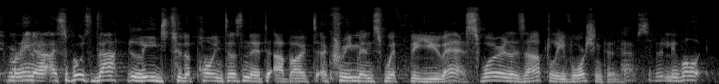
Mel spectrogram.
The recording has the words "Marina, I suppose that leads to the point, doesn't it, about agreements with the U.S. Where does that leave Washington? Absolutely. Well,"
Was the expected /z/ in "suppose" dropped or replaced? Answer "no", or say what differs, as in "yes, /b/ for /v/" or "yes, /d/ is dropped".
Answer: no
